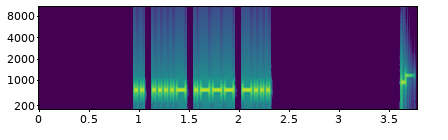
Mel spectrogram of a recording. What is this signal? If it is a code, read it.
Morse code, heard as a keyed tone, about 41 wpm, 700 Hz. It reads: I4JB
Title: Four Challenging Letter-Number Combinations 40wpm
